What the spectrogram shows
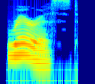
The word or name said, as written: rarest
